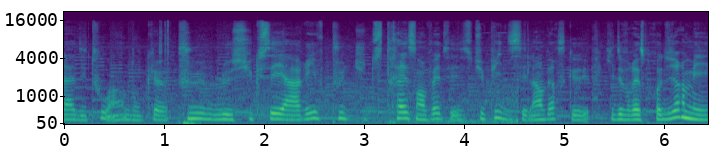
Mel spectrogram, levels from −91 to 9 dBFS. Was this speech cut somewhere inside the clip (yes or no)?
yes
